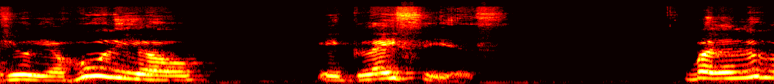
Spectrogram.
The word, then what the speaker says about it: Julio Iglesias: Oh no, not Julio, Julio Iglesias. But it looked like it's spelled Julio.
